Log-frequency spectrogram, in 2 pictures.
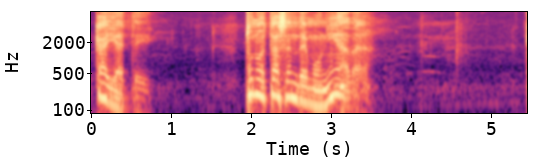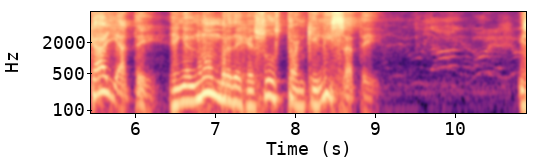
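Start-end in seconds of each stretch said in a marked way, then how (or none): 0.0-9.1 low, measured pastoral order; firm hushing, pitched well down; calming command. Retold or imitated. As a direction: settle a hysterical girl, slowing down at the end. Pastor calming a screaming girl.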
